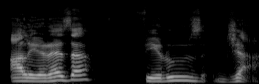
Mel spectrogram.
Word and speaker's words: Alireza Firouzja: Alireza Firouzja. Alireza Firouzja.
